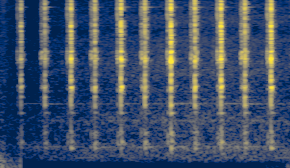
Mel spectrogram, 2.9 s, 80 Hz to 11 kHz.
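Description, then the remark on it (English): A clock ticks steadily on its own as the intro to the AFS On the Clock update segment: about a dozen crisp, evenly spaced ticks at a brisk rhythm, clear with no voices. “It's time for AFS On the Clock. Updates in 60 seconds or less.”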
